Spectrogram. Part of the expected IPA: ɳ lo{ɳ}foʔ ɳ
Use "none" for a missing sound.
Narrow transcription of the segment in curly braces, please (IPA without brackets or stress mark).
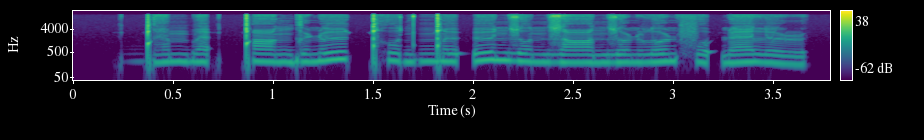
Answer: ɳ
